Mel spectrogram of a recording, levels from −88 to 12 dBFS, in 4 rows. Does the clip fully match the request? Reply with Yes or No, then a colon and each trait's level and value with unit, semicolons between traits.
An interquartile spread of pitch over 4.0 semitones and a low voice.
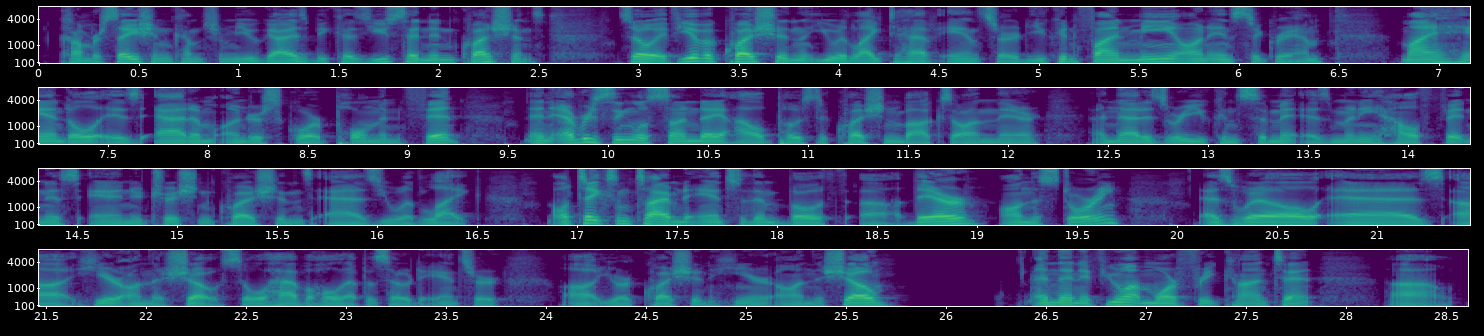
No: average, 3.5 semitones; low, 105 Hz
